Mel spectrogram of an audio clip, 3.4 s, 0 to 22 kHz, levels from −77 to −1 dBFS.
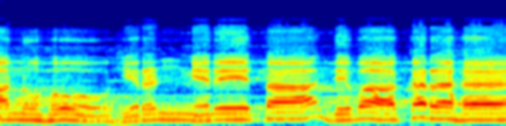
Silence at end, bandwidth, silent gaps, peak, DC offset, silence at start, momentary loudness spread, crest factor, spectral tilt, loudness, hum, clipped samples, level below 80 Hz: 0 s; 12.5 kHz; none; 0 dBFS; under 0.1%; 0 s; 7 LU; 14 dB; -5 dB/octave; -15 LUFS; none; under 0.1%; -56 dBFS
